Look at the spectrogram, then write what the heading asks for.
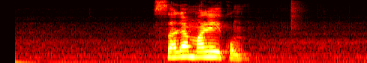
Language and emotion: Russian, neutral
